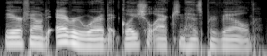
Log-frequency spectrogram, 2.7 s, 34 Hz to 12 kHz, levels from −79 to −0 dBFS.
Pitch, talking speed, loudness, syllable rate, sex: 110 Hz, 200 wpm, -17 LUFS, 7.2 syllables/s, male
